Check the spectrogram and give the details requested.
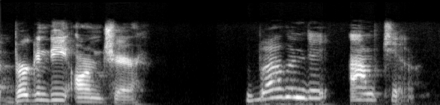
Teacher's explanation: the stress is at the beginning instead of at the very end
